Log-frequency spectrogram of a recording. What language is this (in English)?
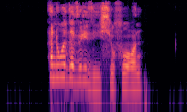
Kabyle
